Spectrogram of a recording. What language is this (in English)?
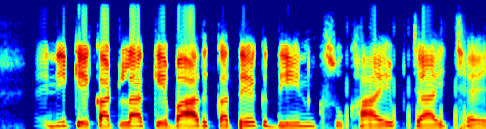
Maithili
